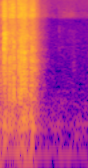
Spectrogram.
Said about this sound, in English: I'm just giving it a couple shuffles just so you guys can hear it.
